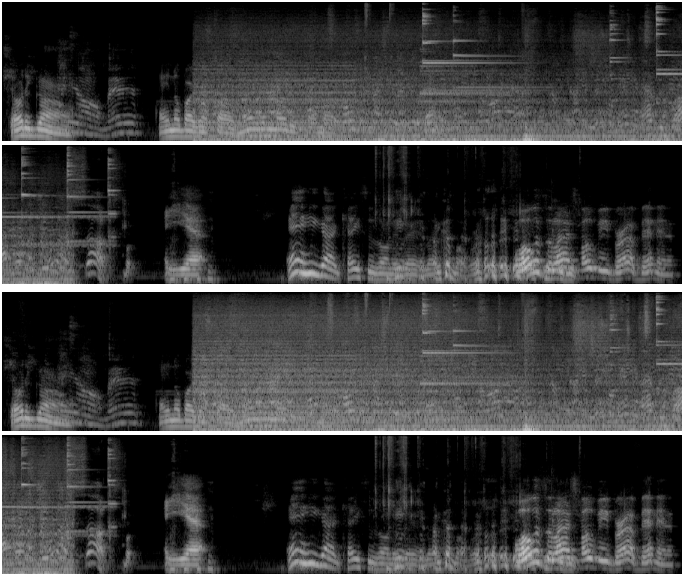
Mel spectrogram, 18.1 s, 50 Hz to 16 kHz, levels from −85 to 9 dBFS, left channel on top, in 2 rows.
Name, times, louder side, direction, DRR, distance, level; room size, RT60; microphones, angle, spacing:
voice 1, 0.0-1.0 2.1-4.5 5.6-6.0 12.9-16.7, left 3 dB, 40° left, 0.5 m, -31 dB
voice 2, 0.7-1.8 4.5-7.2, left 1 dB, 80° left, 3.3 m, -44 dB
sound 1, 2.5-10.0, right 3 dB, 70° right, 0.9 m, -29 dB
sound 2, 5.6-7.2 8.1-8.4 8.7-10.6, right 1 dB, ahead, 0.8 m, -32 dB
voice 3, 8.4-10.7 11.3-11.4 14.2-15.1 15.4-15.5, right 2 dB, 20° right, 1.2 m, -37 dB
voice 4, 11.2-11.8 15.9-18.0, right 3 dB, 45° right, 0.8 m, -26 dB
9.5 x 7.0 x 7.0 m
head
